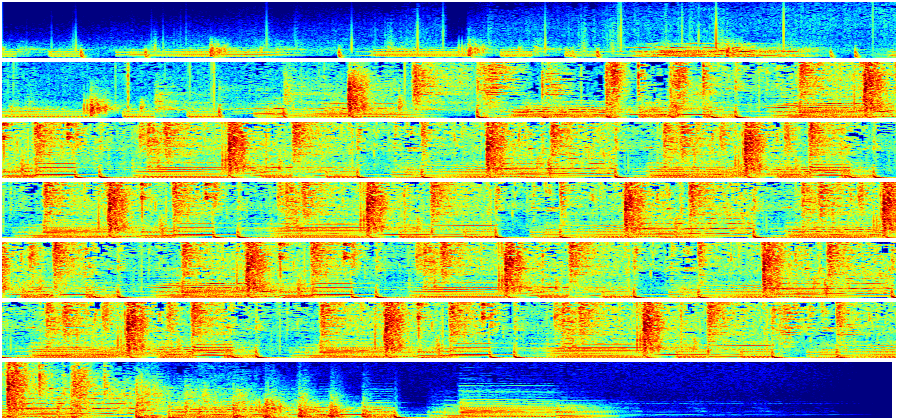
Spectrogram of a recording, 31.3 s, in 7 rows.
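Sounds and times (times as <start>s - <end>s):
jazzy abstract beat: 0.0s - 29.2s.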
